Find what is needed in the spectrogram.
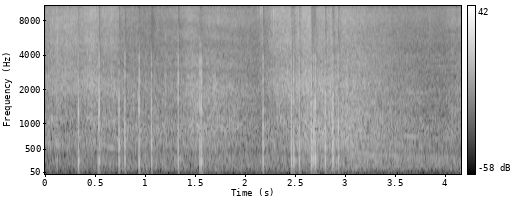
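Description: Fireworks going off: an irregular run of sharp pops and crackles, thickest in the first second and a half and again about two and a half seconds in.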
